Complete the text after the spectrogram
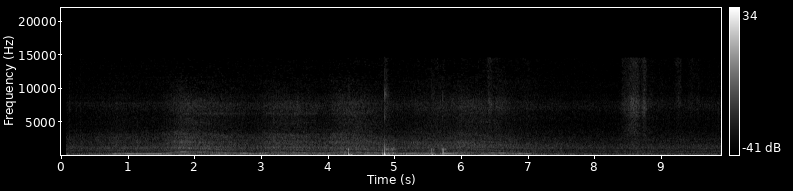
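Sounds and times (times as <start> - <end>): car engine revving: 0.4 - 7.3
whining tone: 0.6 - 7.2.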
